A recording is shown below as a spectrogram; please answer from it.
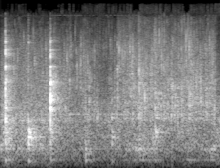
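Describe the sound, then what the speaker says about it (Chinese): Tofu meatball mixture with egg white and peanut oil being stirred and worked in a bowl, a wet squelching and scraping over a few seconds with a couple of sharper knocks near the start. "搅匀后打一个蛋清，少许花生油，再次搅拌上劲"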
